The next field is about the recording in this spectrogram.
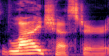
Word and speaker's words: Leicester: So, Leicester? It's Leicester. It's just it.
